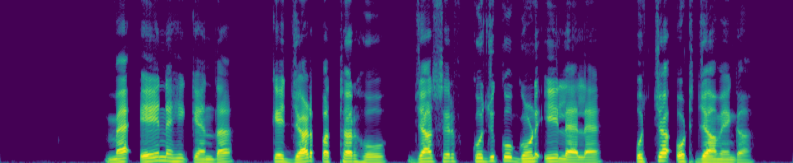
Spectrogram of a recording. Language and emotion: Punjabi, neutral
